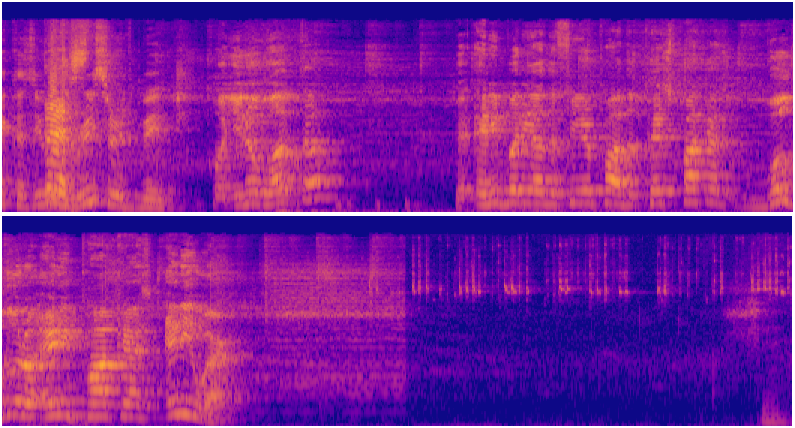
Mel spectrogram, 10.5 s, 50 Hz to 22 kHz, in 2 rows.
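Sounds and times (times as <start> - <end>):
speech: 0.0 - 2.4, 3.0 - 6.9, 10.3 - 10.5
crickets chirping sound effect: 8.0 - 10.5.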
